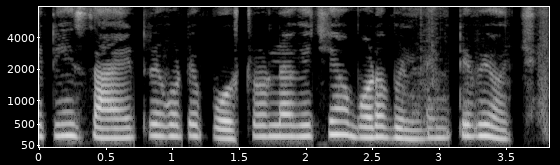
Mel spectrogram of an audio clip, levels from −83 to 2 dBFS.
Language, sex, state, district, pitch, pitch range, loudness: Odia, female, Odisha, Khordha, 235 Hz, 205-245 Hz, -17 LUFS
